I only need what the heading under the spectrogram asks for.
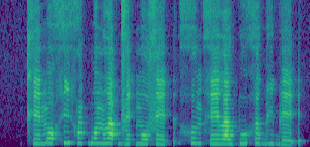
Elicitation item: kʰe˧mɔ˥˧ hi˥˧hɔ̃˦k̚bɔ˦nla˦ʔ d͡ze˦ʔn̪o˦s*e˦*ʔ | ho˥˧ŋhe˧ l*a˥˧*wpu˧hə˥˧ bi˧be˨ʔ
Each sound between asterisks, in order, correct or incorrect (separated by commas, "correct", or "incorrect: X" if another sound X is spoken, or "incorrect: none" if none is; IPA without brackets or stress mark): correct, incorrect: a˧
